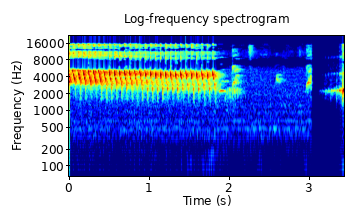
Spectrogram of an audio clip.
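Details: Rolling canary song for teaching other birds, a fast buzzy trill pulsing steadily for nearly two seconds, then fading into scattered soft notes and a short pause.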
